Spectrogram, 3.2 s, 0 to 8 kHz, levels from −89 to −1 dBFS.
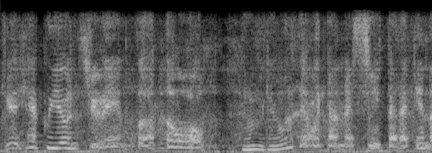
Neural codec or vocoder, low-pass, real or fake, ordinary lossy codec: codec, 16 kHz, 4.8 kbps, FACodec; 7.2 kHz; fake; none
